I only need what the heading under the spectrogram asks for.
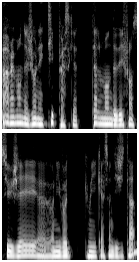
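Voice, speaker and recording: A man with an English accent speaks in a fairly low pitch, with ordinary pitch variation and a dark, mellow tone. The recording is very clean with a silent background, and the sound is dry and close with no echo. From Newfoundland, Canada. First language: English (speaking French). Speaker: corporate digital communications director. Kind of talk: interview. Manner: halting, with many repetitions.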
